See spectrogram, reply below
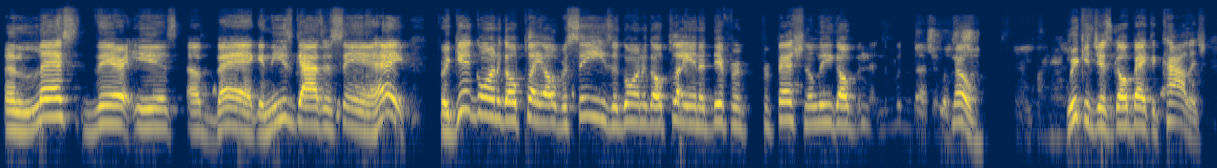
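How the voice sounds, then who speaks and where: A middle-aged American man with a somewhat high-pitched voice talks as a sports podcast host. His delivery is casual and halting. He often repeats words to drive a point home. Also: lively intonation, fairly bright tone.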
